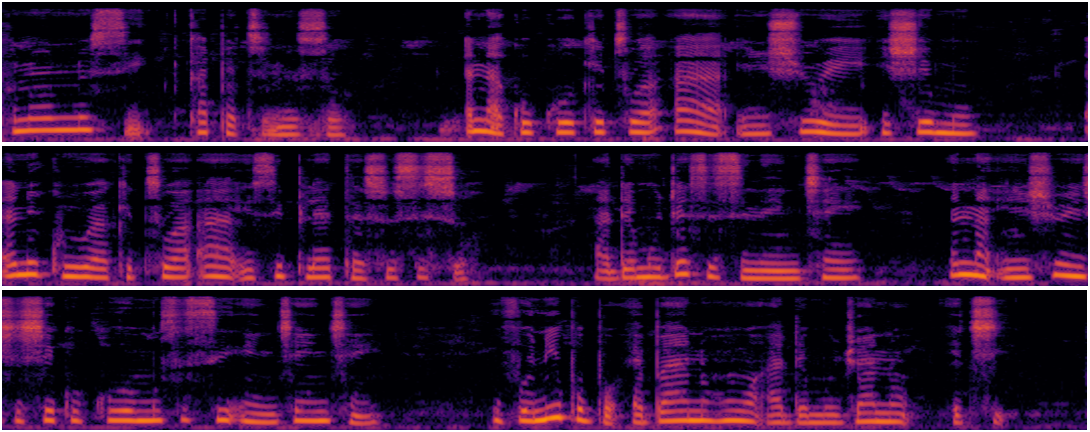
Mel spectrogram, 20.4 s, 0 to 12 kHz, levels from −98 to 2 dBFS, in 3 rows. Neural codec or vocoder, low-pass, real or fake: none; 9.9 kHz; real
